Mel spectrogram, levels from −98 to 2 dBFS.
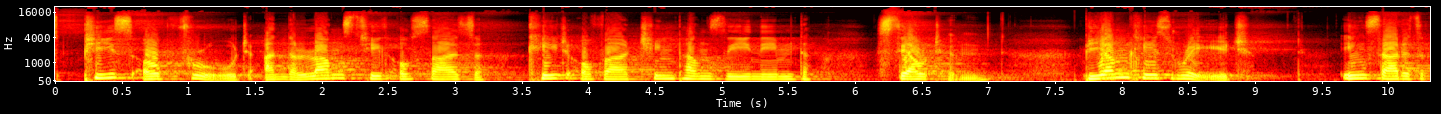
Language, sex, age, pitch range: Chinese, male, 50-69, 125-165 Hz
